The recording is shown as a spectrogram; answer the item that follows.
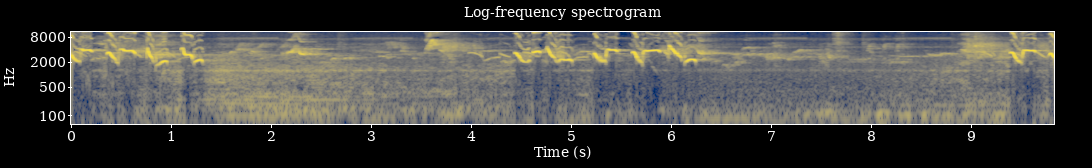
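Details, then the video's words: Lure song of an oriental magpie-robin at morning: three clusters of loud, rapidly repeated whistled notes with sharp downward-upward slurs, broken by softer twittering and a steady low background hum. "TERAPI PANCINGAN AMPUH KACER DIPAGI HAR1"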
